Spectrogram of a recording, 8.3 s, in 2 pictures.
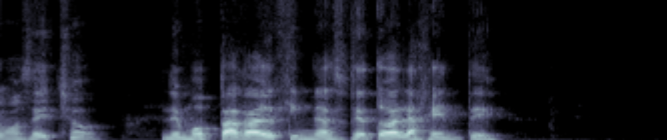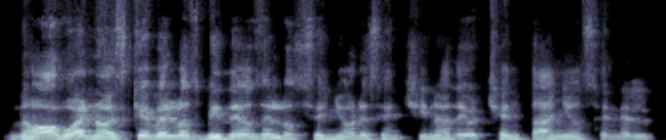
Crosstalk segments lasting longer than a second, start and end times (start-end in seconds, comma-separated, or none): none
